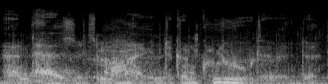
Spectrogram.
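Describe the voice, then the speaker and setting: An actor voicing a colossal ancient parasitic creature in a video game, speaking in grave, ominous, guttural riddles. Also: male voice, expressive, gravelly, full character voice. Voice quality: deep, guttural, rumbling. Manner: slow, booming, oracular. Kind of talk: video game cutscene acting. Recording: loud music behind the voice.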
